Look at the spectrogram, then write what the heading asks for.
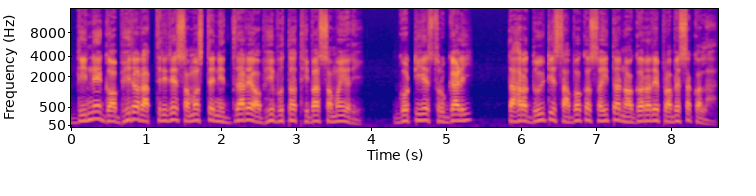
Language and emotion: Odia, neutral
